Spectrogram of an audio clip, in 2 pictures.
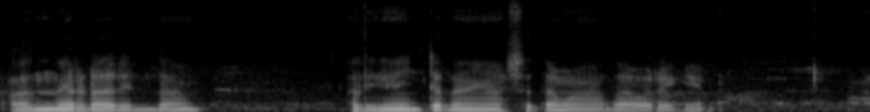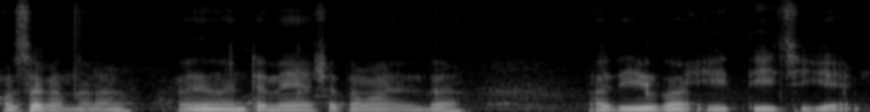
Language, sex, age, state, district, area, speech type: Kannada, male, 18-30, Karnataka, Davanagere, urban, spontaneous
